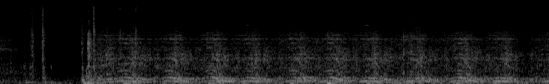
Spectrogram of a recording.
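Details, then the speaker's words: 2002 Audi A4 project car, tried with starting fluid and showing a service brake light: steady rhythmic cranking that never catches. Cranks but won't start; the owner suspects the battery isn't charged enough or a connection is bad. "so let's try it again and if starting fluid so on up they're getting a crank with that it's saying service brake light is on yeah so you guys can hear"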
